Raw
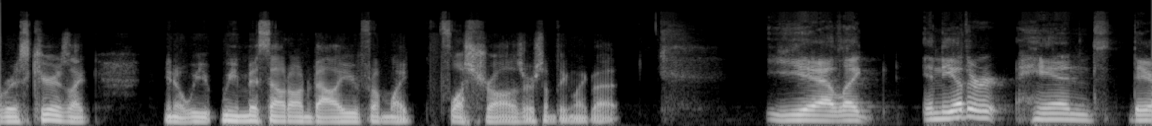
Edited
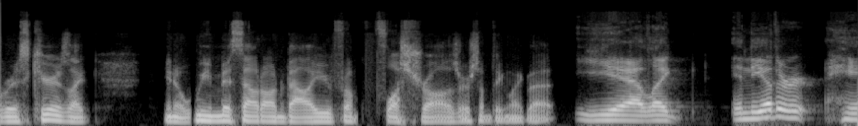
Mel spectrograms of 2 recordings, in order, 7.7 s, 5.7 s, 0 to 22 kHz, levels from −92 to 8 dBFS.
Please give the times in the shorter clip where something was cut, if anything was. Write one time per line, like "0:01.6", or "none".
0:01.3
0:02.4
0:03.7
